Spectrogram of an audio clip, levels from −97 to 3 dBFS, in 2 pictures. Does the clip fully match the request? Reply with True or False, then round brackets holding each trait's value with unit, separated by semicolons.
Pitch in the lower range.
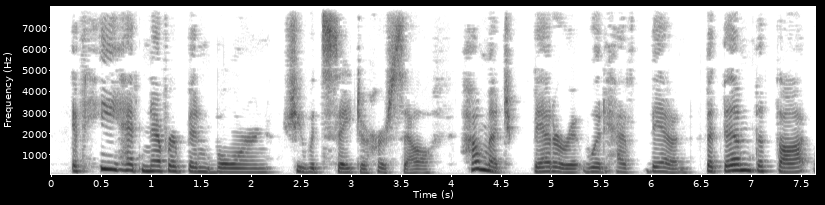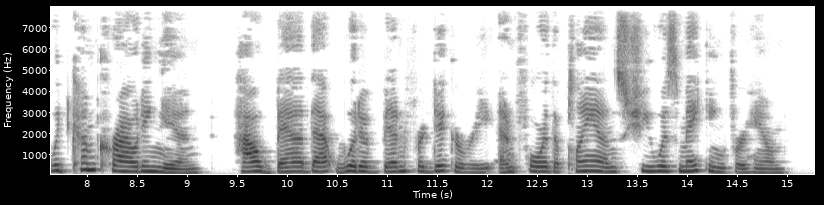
False (215 Hz)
